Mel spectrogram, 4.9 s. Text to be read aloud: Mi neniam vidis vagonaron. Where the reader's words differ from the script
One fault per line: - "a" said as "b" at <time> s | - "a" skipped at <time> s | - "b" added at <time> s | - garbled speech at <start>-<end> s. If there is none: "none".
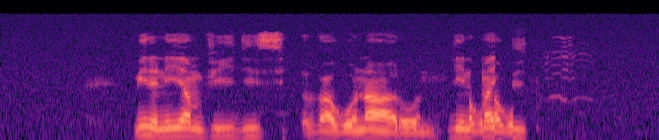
- garbled speech at 3.3-4.0 s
